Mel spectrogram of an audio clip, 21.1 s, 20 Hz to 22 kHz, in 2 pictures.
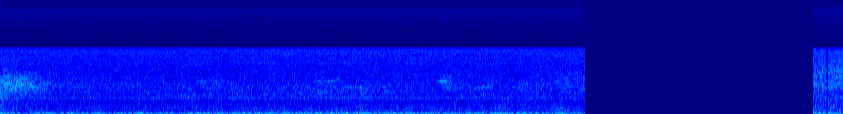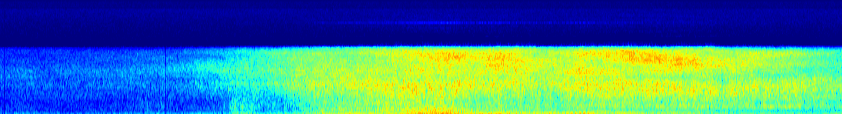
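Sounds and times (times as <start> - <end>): vehicle passing: 12.3 - 21.0.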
